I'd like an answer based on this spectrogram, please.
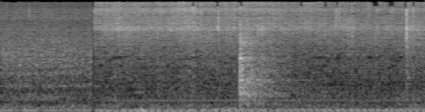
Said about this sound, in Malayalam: സബോളയും വെളുത്തുള്ളി ഇഞ്ചി എല്ലാം അവിടെ കിടന്നതാണ് നല്ല സെറ്റായിട്ടുണ്ട് നല്ല മൊരിച്ചെടുക്കണം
